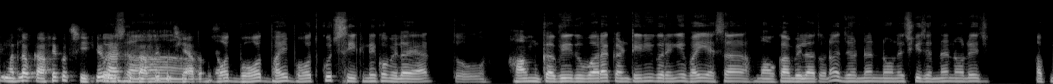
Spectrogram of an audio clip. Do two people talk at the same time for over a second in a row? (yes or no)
yes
